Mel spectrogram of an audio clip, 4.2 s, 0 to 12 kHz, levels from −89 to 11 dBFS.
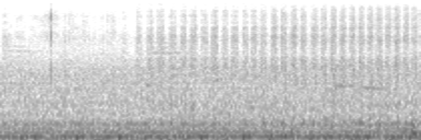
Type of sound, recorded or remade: remade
